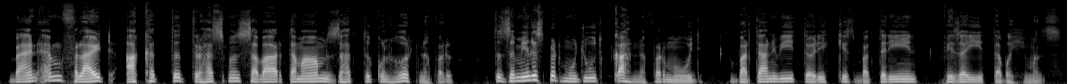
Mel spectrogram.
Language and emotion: Kashmiri, neutral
